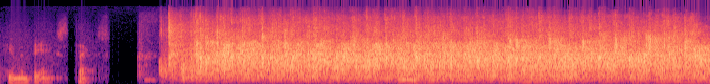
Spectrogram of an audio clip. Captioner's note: applause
